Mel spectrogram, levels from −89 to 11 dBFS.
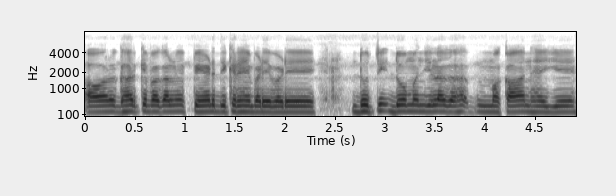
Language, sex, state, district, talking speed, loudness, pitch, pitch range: Hindi, male, Uttar Pradesh, Budaun, 230 wpm, -12 LUFS, 165 Hz, 160-170 Hz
